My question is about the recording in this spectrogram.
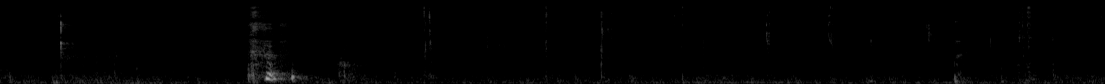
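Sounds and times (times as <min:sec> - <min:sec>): child chewing with mouth clicks: 0:03.8 - 0:11.0.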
